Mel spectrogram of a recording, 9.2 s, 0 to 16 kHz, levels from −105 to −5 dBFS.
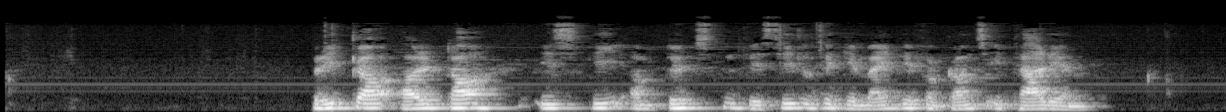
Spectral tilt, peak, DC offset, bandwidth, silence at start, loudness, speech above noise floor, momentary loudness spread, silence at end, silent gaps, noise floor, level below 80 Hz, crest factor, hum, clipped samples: -9.5 dB/octave; -2 dBFS; under 0.1%; 7 kHz; 2.35 s; -18 LUFS; 50 dB; 11 LU; 1 s; none; -68 dBFS; -58 dBFS; 18 dB; none; under 0.1%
